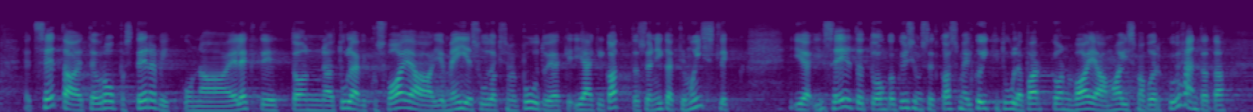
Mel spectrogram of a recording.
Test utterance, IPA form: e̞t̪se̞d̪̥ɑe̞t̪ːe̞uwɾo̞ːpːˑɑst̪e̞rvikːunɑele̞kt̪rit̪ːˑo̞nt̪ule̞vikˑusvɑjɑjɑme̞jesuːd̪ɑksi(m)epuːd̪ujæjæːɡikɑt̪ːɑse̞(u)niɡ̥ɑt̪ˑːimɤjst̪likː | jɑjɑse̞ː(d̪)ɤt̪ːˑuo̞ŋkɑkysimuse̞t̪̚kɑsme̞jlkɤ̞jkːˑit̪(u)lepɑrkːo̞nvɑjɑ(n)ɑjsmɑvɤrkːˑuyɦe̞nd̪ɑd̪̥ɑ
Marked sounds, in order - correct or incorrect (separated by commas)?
correct, incorrect, incorrect, incorrect, incorrect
